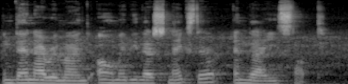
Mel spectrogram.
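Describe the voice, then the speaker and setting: Soft-spoken, a man talks at medium pitch. Room echo is audible. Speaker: photography student and co-host. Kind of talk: casual chat. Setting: live stream. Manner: halting.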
